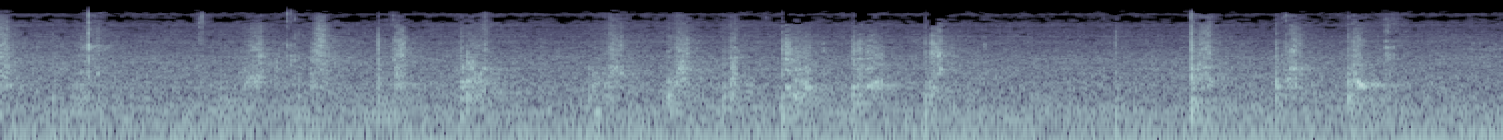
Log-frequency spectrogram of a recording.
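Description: Wet chewing and lip-smacking on a mouthful of rice and rendang, a string of irregular short clicks with a few sharper smacks near the end, with fingers pressing rice on a metal tray, over a faint steady low hum.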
